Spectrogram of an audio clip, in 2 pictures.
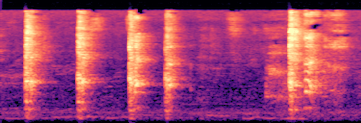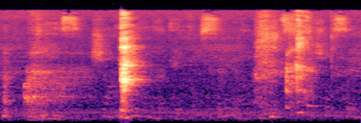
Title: fake cough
